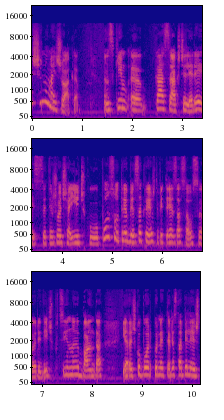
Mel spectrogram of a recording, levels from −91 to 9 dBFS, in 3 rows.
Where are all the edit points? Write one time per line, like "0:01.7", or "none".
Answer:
none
